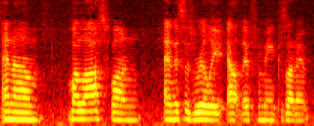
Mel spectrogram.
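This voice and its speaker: A woman with a fairly low voice talks as a podcast co-host. She is informal and giggly, chatting casually over faint background noise. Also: level tone, normal speed.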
